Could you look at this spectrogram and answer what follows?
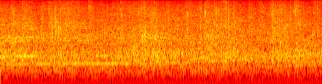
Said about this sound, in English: Come on, jump to your feet and clap your hands and say, God's about to reverse this in my life.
